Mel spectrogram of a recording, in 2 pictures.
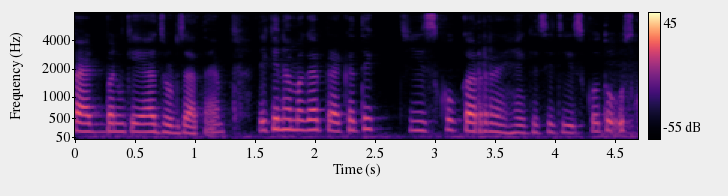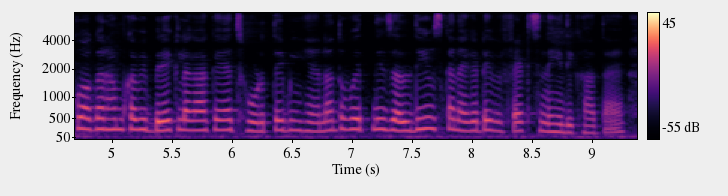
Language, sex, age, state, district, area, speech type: Hindi, female, 30-45, Madhya Pradesh, Ujjain, urban, spontaneous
